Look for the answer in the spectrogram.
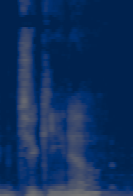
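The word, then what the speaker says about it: Gugino: Giuliano? I don't know. – I'm going to say Giuliano, probably? – Maybe, yeah. – Silent G? – Is it Carla Giugino? – Yeah.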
